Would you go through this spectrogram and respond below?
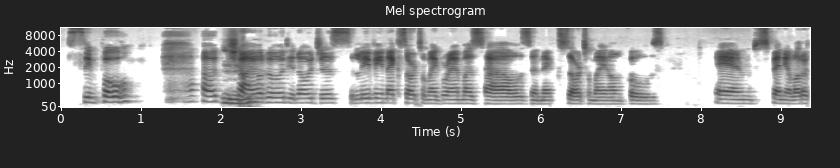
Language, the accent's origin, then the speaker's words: English; Rio de Janeiro, Brazil; now in United States; U.S. Uh, so yeah, I was born in Brazil, um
